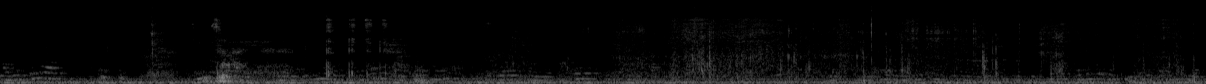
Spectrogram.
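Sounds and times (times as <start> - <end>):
soft whispering: 1.5 - 12.0.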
